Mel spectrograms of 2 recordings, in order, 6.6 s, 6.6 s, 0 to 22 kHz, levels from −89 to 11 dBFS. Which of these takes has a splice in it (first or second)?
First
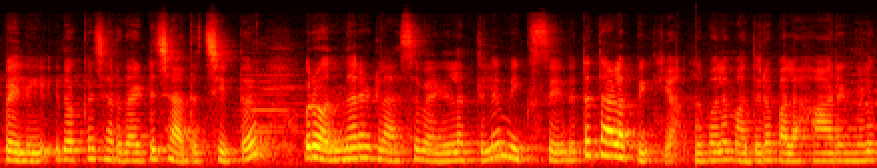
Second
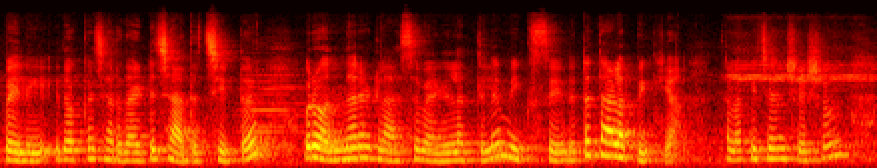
first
